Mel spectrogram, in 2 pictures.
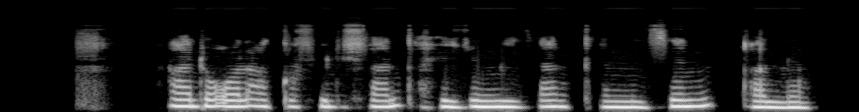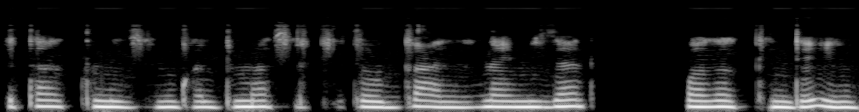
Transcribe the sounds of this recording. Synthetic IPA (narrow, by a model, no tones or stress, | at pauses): ħad̪ɐkʼolʕakʰɨfɨluʃant̪ʼaħizumizankʰɐmɨzɨnʔalːo | ʔɨt̪ʰat̪ʰːmɨzɨnɡɐld̪ɨmːasɨlkʰit̪ʰɐwɔɡaʕalːɐnajmizan | waɡɐkʰɨnd̪ɐɨjːu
